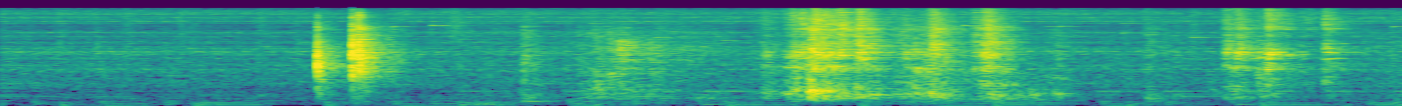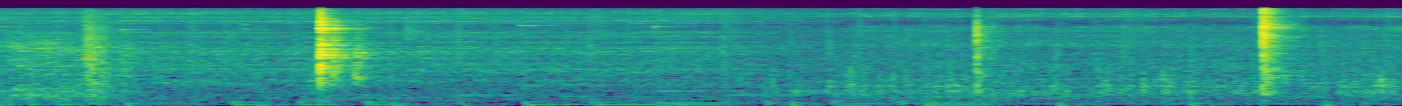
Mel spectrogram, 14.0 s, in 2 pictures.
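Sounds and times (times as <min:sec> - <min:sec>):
faint background music: 0:00.0 - 0:14.0
metal utensils clattering: 0:01.6 - 0:02.0, 0:02.6 - 0:07.8, 0:08.5 - 0:09.5.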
